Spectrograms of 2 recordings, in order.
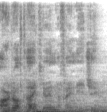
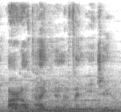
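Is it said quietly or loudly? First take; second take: loudly; quietly. First: It is said loudly. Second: It is said quietly.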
